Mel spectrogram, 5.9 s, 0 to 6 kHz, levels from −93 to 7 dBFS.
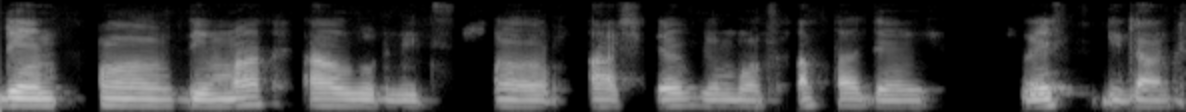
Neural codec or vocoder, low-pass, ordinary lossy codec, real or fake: codec, 32 kHz, 1.9 kbps, SNAC; 5.4 kHz; none; fake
